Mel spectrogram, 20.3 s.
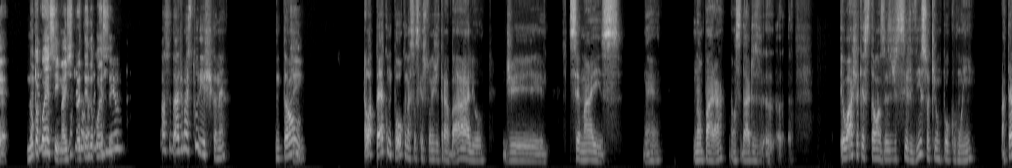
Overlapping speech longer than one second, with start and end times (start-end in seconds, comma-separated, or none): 0.6-2.3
